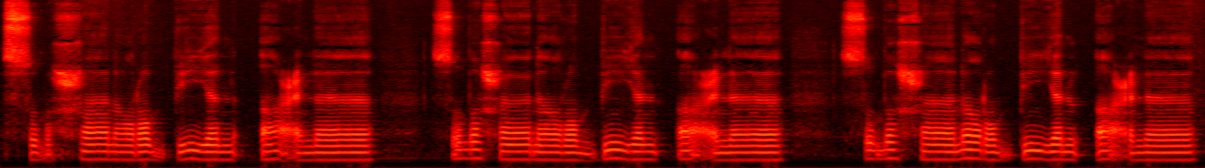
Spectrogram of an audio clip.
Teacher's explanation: the ya at the end, that's silent. Okay, so that won't be pronounced.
